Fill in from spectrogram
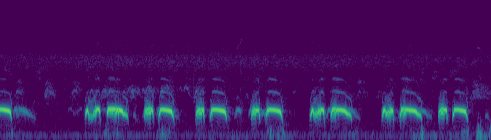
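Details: Spotted dove used as a caller to lure wild birds, giving a long run of paired throaty coos, each double note about half a second apart, one soft coo opening the series, faint rustling below.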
